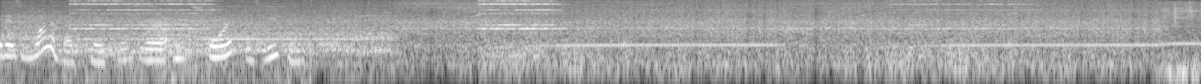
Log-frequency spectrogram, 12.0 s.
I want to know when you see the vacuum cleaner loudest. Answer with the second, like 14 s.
2 s.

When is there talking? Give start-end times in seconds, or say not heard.
0.0-3.1.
